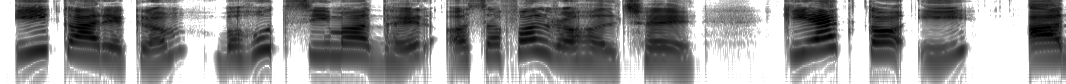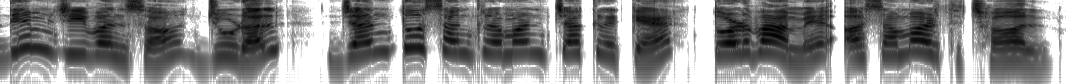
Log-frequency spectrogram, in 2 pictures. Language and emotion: Maithili, neutral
